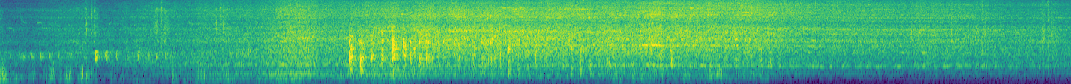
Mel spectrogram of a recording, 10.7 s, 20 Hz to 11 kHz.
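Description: Stadler Flirt 3 electric multiple unit (DB class 429) passing by: the rush of wheels on rail swells, with a quick run of clicks as the wheels cross rail joints about three and a half seconds in, then a steady hiss with a faint whine that fades as the train moves away.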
